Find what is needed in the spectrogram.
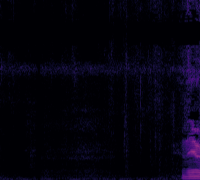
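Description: Faint, scattered clicks of a steel spindle nut being turned by hand onto the threads of a front wheel spindle, over low room noise. A man starts speaking near the end.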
